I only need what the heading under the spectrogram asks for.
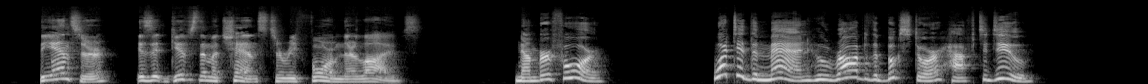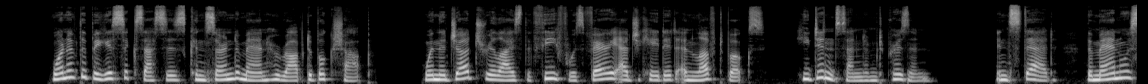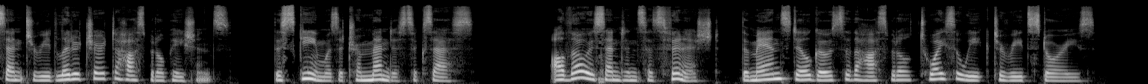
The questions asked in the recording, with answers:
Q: What did the man who robbed the bookstore have to do?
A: The answer is he had to read literature to hospital patients.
